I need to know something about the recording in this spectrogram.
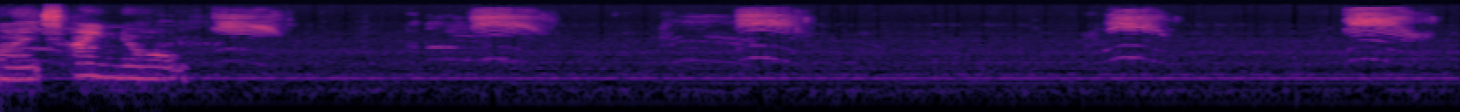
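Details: Foster kittens on a live kitten cam in Los Angeles during weighing: a woman's voice at the start, then thin, high meows repeated roughly every two seconds against a steady electrical hum.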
